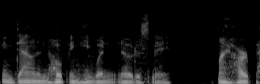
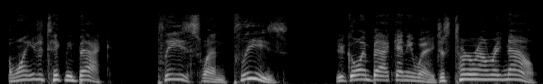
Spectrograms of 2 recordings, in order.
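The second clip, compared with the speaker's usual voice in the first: put-on high boy's voice, begging; pleading child; 4 dB louder than usual. Nico begging Swen to turn back, high pleading child. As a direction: beg him to take you home.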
